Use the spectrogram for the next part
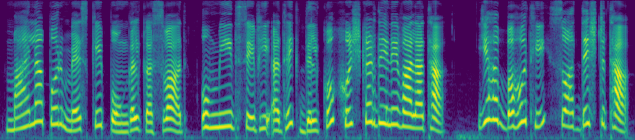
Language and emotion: Hindi, happy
